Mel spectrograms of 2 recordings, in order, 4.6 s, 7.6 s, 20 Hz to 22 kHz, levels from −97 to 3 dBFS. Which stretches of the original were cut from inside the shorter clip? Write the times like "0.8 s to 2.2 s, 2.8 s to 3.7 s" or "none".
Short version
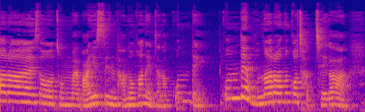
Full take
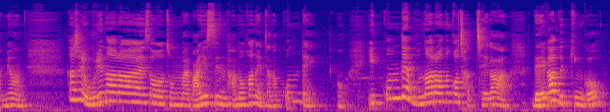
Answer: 4.1 s to 4.8 s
